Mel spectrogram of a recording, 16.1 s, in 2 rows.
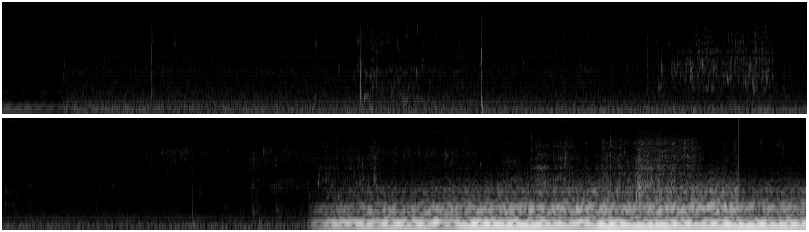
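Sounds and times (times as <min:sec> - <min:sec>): low steady hum: 0:00.0 - 0:16.0
pool water lapping: 0:00.7 - 0:15.6
water splashing: 0:01.2 - 0:04.8, 0:05.4 - 0:08.1, 0:10.7 - 0:15.4.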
